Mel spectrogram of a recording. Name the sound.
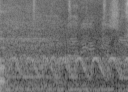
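ambulance siren in traffic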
